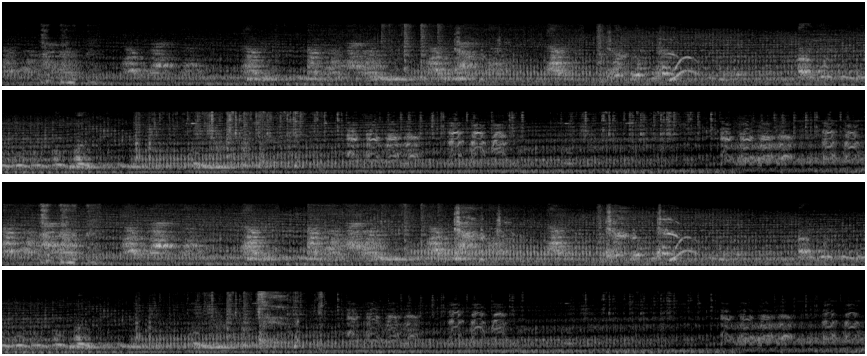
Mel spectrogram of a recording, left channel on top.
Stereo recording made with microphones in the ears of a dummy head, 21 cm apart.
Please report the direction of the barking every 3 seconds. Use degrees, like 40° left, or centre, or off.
40° right, 10° right, 30° left, 60° left, 70° left, 70° left.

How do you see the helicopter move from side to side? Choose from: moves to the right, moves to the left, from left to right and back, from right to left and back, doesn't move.
moves to the left.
